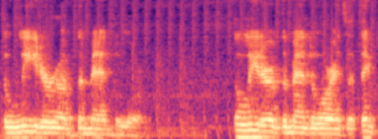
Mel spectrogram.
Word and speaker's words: Mandalore: The leader of the Mandalorians is pronounced Mandalore, which is the way that they have it spelled. So, not the way of the Mandalore, like in the Mandalorian. It's the other way.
